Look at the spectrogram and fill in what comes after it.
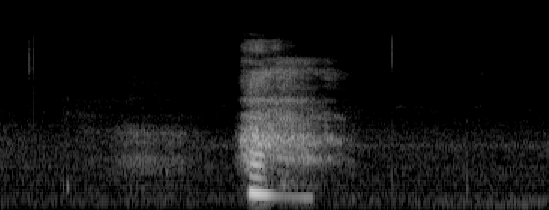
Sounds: Sigh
